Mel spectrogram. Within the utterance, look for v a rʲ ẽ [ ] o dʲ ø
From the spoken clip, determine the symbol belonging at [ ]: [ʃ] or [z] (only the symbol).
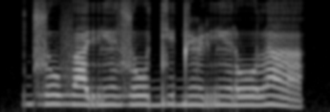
z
